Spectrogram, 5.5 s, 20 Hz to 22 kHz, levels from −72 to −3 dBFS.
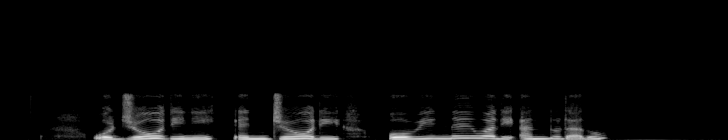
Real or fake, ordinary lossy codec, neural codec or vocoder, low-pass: fake; MP3, 96 kbps; codec, 16 kHz, 0.9 kbps, LongCat-Audio-Codec; 7.2 kHz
